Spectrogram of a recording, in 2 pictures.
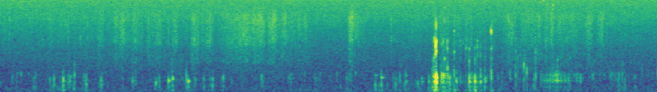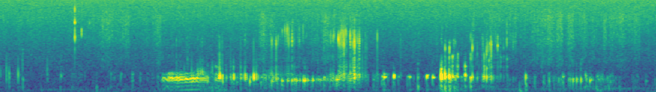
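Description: Soft gurgling that builds into a long, low, drawn-out growl, typical hunger rumbling of an empty stomach.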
